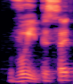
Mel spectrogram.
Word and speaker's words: выписать: But don't forget that perfective verbs with the prefix вы are stressed on the first syllable in all forms.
